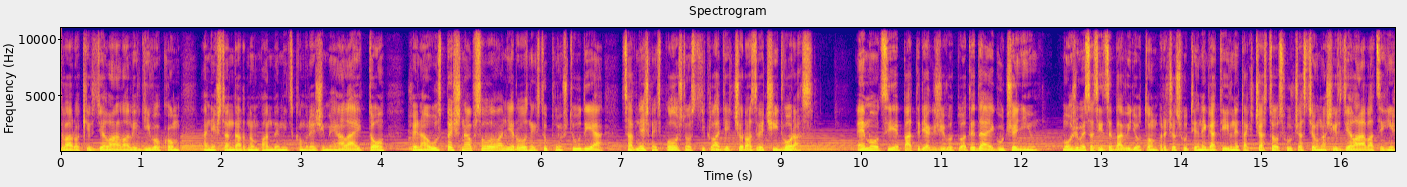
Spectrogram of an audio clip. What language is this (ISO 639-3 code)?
slk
